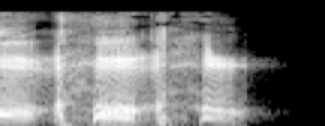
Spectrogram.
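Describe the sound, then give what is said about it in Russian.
An old man coughs in three hoarse, raspy bursts of coughing and throat clearing, each rough and gravelly with brief gaps between them, before falling silent. “И казалось, что вновь начавшемуся кашлю суждено было прожить гораздо долее, чем старичку, обладателю этого кашля.”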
